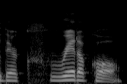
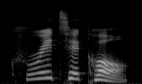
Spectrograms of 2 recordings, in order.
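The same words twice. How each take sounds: First: Said in the usual way. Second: "Critical" drawn out slowly and higher; emphatic repeat. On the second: Real, not acted. Naming the second toxic trait, "Critical" slow and emphatic. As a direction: stretch "Critical" for emphasis, falling at the end.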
